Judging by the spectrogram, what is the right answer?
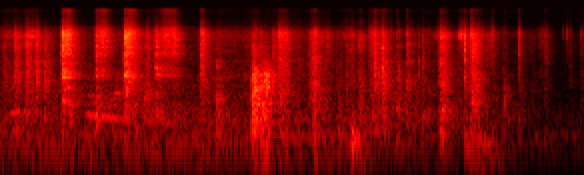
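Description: Irregular knocks and scuffs of a person shifting their weight and moving on a wooden ladder, the loudest about two and a half seconds in, dying away near the end.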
